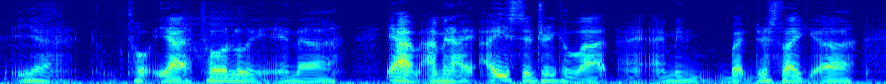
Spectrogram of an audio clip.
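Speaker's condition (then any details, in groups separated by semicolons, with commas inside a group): Traumatic brain injury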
